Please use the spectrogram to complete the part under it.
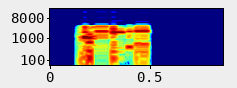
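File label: FIRE Operations, p25; FIRE OPS 1; Wake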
